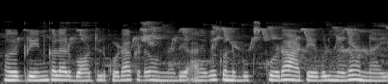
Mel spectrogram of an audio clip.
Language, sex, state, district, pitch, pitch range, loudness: Telugu, female, Telangana, Hyderabad, 195 Hz, 190-200 Hz, -15 LUFS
